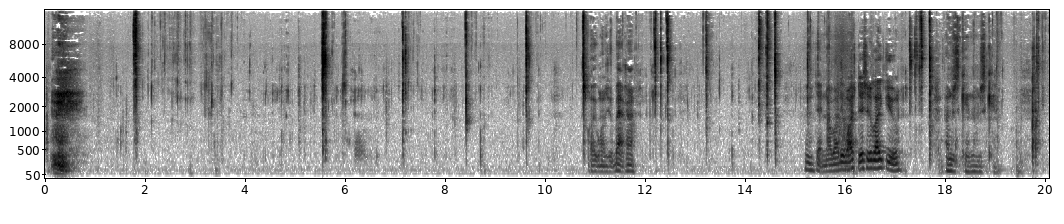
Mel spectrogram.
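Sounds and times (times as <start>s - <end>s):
person chewing: 1.4s - 10.9s, 11.9s - 15.4s, 17.2s - 18.0s.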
